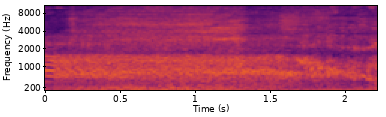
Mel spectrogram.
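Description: Cartoon monster giving one long, raspy roar over a low rumble, cutting off just before the end.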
